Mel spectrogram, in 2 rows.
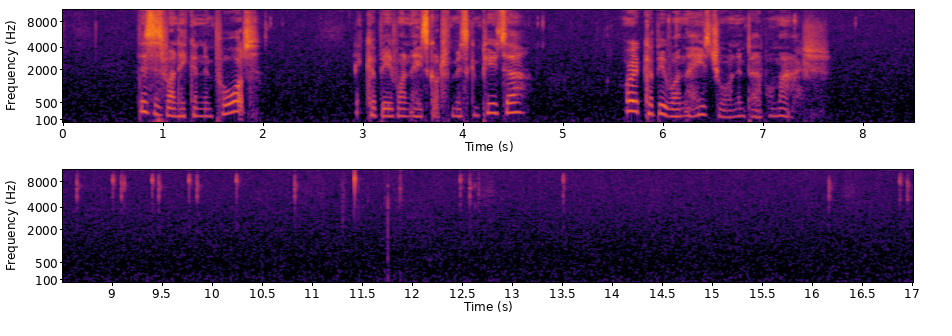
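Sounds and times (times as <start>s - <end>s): computer mouse clicks: 2.0s - 2.2s, 8.6s - 12.8s, 16.1s - 17.0s.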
